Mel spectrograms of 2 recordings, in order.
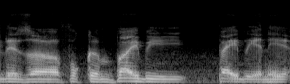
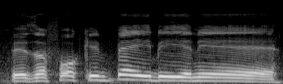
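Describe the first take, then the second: First: It is said in a British accent. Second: It is said in an Italian accent. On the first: "Why did I say it like a British person?" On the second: "How do I say baby in an Italian accent?"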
